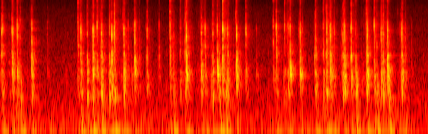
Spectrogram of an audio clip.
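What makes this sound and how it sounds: Fingertips type on a full-size ROYCHE Disney Mickey Mouse retro membrane keyboard with a hollow plastic case and round plastic keycaps. After a brief pause near the start, a steady run of quick, bright plastic clacks follows, each dying away almost instantly.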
